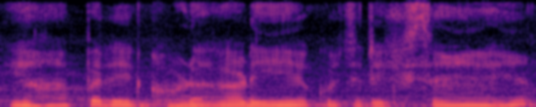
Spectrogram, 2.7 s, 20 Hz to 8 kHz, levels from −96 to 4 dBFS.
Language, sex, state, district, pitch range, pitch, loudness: Hindi, female, Bihar, Saharsa, 225-245 Hz, 235 Hz, -32 LUFS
